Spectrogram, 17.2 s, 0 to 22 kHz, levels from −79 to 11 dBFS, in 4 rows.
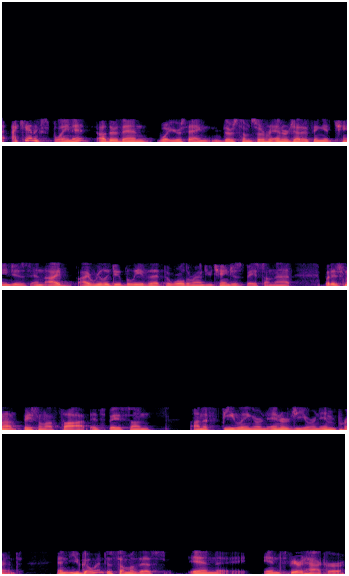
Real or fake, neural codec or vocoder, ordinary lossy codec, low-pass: real; none; MP3, 24 kbps; 3.6 kHz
